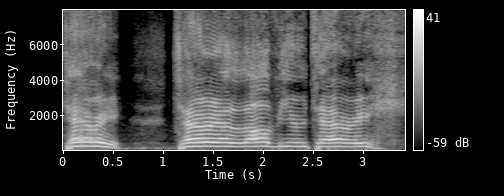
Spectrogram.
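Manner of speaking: loud drawl, every word drawn out slowly. Asked for a voice, the speaker does a quick Goldust impression. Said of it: "that was my gold dust impression".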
